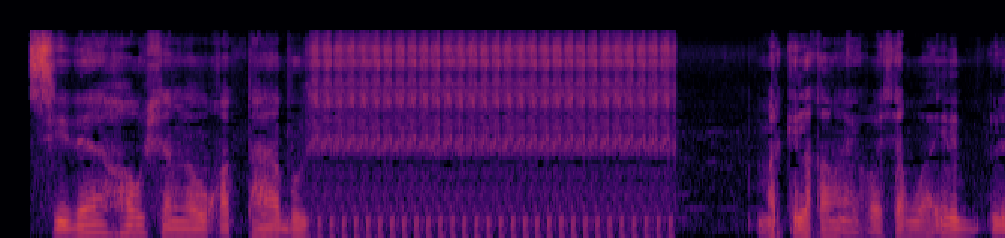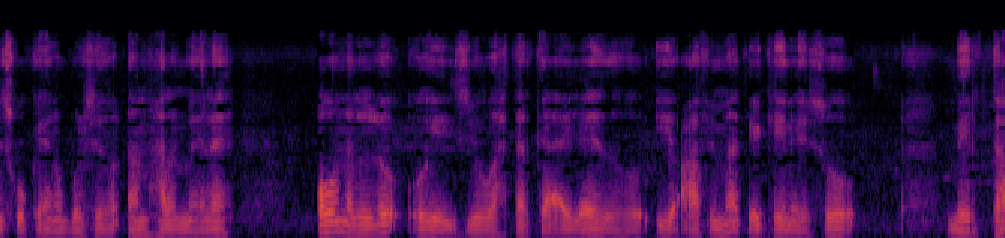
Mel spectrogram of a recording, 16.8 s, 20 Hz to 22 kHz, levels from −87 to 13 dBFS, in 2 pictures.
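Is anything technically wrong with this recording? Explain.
Yes, two problems are audible.

Throughout the speech, the treble sounds gritty and metallic, s sounds come out lispy, and nothing is present above 12.3 kHz. This is likely heavy HE-AAC compression, with a bitrate around 16 kbps. The upper band is synthesised by copying lower bands upward, so its harmonics don't line up with the real ones.

From 2.64 to 5.63 s, just after "hoshaan loguqabtaa", a 101 ms fragment repeats exactly, back to back, about thirty times, like a broken-record loop. The likely cause is a stalled player, encoder or stream resending its last buffered fragment, so the speech meant for that stretch is lost.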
